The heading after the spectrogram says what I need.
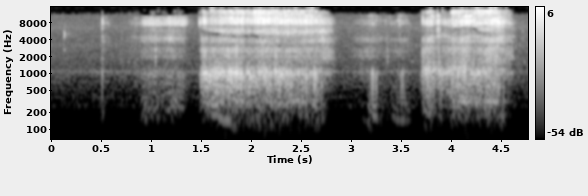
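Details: Baby snoring: small, hissy, rattling snores with short quieter breaths and snuffles between the louder ones.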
